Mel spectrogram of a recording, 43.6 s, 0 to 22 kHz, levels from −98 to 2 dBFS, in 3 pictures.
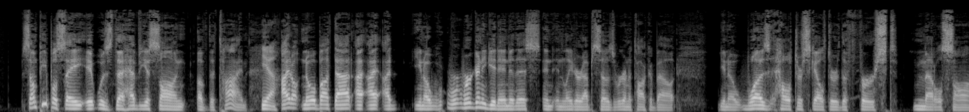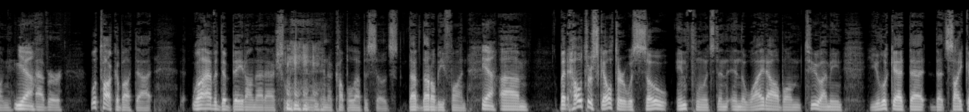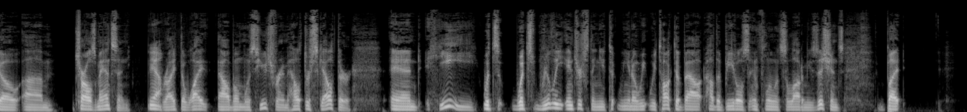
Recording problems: none

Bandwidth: 15 kHz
